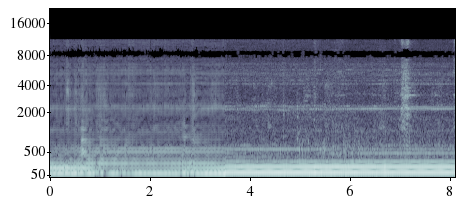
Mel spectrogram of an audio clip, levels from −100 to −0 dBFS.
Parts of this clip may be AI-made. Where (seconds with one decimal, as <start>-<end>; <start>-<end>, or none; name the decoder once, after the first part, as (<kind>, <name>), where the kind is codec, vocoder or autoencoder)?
0.0-3.5 (vocoder, BigVGAN v2)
